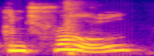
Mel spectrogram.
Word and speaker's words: control: With control, the stress is on the last syllable, control.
